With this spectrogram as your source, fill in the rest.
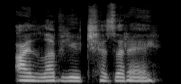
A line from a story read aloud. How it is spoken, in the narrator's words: Jafar growls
